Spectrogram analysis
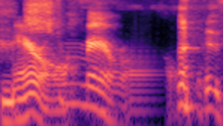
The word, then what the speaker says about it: Meryl: Does her name also rhyme with Daryl? Like Carol's? It's Meryl. Meryl.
